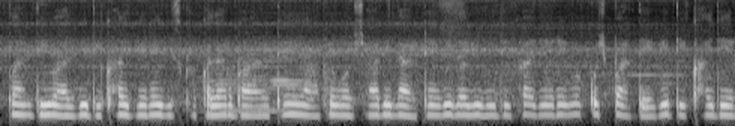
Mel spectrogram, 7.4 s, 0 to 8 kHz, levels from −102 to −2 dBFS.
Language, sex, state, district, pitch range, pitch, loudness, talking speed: Hindi, female, Bihar, East Champaran, 185-190 Hz, 185 Hz, -29 LUFS, 245 wpm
